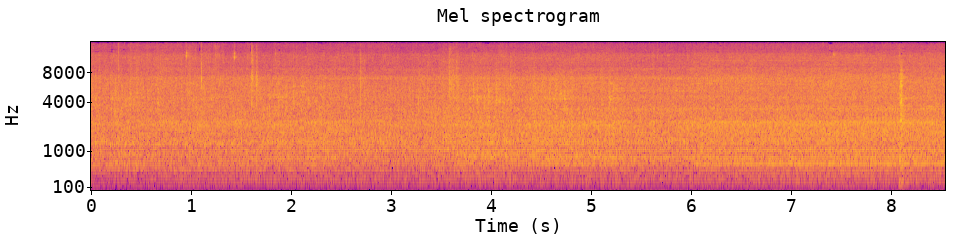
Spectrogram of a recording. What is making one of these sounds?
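A tractor engine runs steadily close by.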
